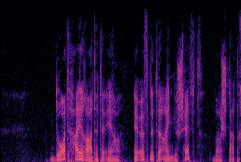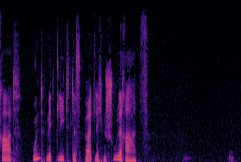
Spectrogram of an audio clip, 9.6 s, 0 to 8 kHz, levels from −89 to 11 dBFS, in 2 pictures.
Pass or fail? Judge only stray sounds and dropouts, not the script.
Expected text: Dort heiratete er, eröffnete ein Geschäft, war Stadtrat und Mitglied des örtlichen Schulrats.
pass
